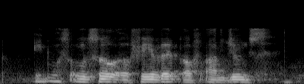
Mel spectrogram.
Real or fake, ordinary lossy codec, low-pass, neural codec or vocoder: fake; none; 5.4 kHz; codec, 16 kHz, 2 kbps, FreqCodec, smaller model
